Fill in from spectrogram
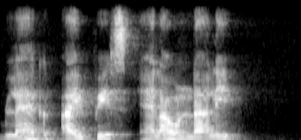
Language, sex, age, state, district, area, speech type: Telugu, male, 45-60, Andhra Pradesh, East Godavari, rural, read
